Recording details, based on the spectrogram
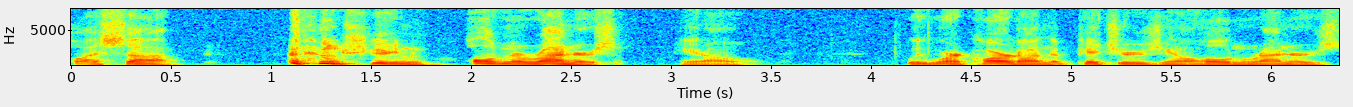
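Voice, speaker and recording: A somewhat breathy, fairly high male voice with an American accent at a moderate pace. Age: 70s. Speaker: baseball and football coach. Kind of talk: podcast interview. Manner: halting, many fillers.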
